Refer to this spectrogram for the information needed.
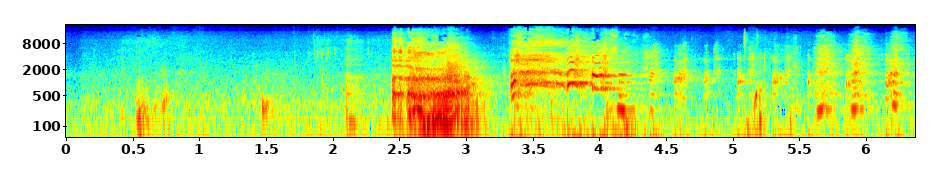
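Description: A loud, long, rumbling belch followed by a second burp and laughter in a small room; deliberate burping.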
